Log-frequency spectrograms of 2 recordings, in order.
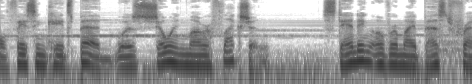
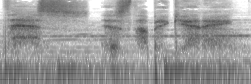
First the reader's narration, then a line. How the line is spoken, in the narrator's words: my reflection whispered, blood trickling out of my mouth as it spoke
